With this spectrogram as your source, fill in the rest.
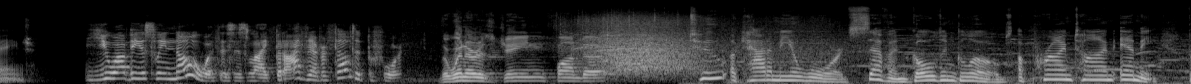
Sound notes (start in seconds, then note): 5.6 cheering and applause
